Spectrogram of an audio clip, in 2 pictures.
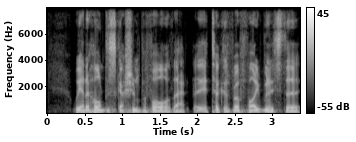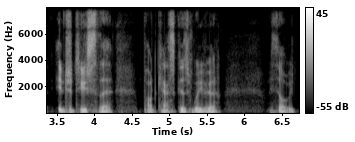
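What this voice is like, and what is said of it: Usual voice. Nothing is said of it.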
